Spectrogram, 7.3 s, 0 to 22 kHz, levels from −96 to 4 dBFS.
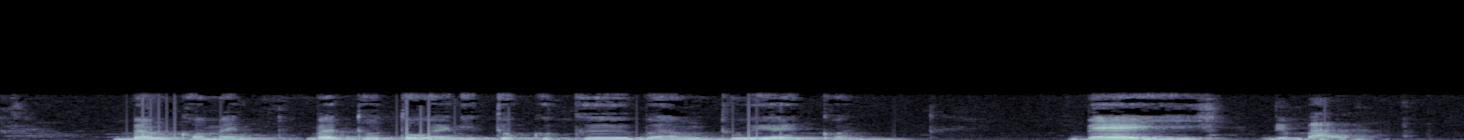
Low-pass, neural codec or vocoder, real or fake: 7.2 kHz; none; real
